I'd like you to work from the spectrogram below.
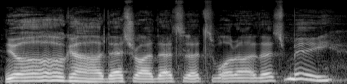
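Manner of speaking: low, sunken acted admission; mock defeated believer, voice dropped low; dejected self-blame. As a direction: hang your head and give in to guilt. Acts believer accepting devil's reminder.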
